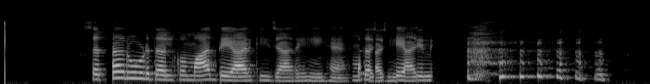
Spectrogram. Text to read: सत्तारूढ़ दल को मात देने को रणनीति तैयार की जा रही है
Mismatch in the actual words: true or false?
true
